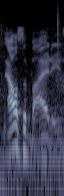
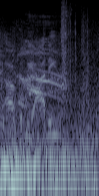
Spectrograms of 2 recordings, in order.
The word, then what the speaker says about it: Alcibiades: Alcibiades isn't how you're supposed to pronounce it. It's really Alcibiades.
